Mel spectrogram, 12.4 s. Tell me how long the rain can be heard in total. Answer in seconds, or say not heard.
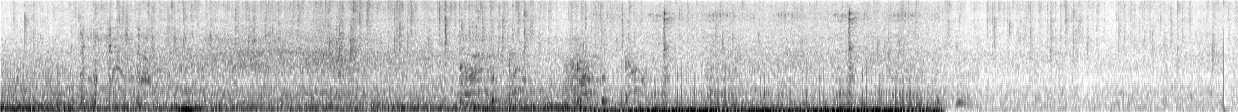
12 s.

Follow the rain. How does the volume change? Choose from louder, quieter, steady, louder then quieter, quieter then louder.
quieter.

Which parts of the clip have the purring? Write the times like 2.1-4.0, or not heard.
0.0-9.4.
